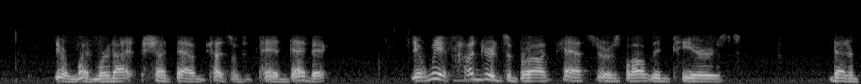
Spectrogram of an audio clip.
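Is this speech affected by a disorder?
Yes: late-onset Pompe disease; physical activity limited.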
